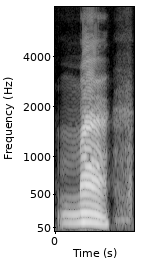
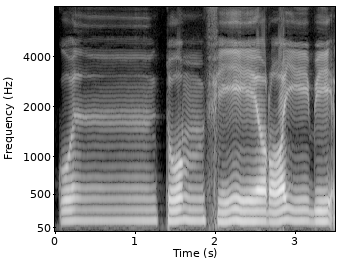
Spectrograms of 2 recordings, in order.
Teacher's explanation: Maka mim mati itu kan makhrajnya daripada bibir kita. Maka mim itu kan rapat ma. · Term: izhar syafawi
